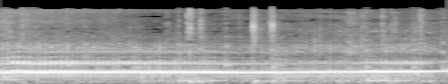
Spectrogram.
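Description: A steady, whistle-like tone held at one unwavering pitch.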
